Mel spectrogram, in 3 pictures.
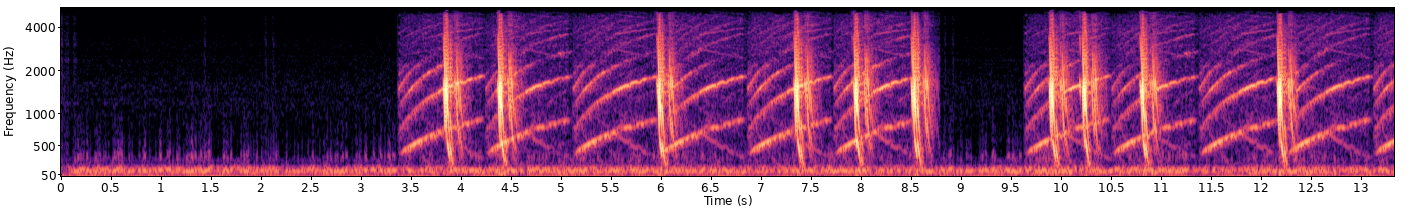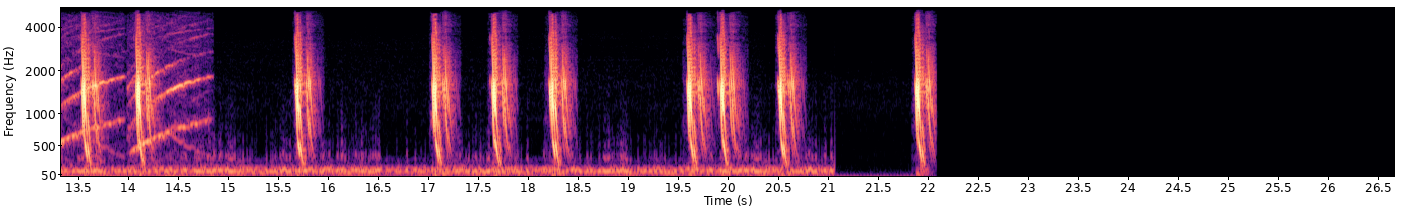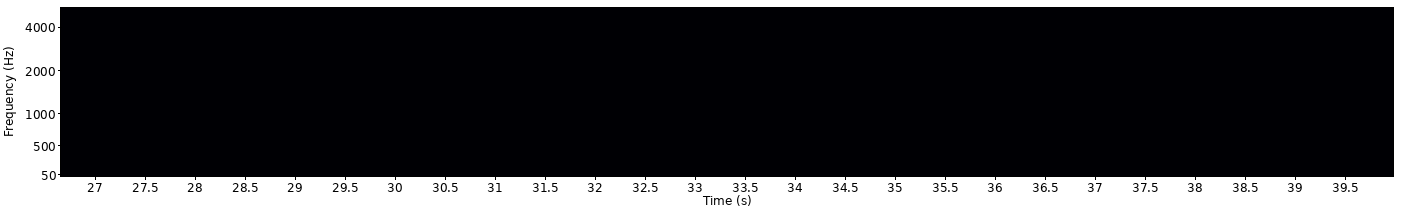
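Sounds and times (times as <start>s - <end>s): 
starship engine: 0.0s - 22.1s
starship red alert siren: 3.4s - 16.3s, 17.0s - 21.1s, 21.9s - 22.1s
starship phasers firing: 3.4s - 22.1s.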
